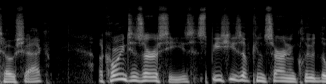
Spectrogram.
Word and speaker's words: Xerces: Montana kicked off its documentation efforts this year with Xerces Society Invertebrate Conservation leading the effort. Livingston-based Xerces, and I hope I'm pronouncing this right, it's X-E-R-C-E-S, so I'm going with that till someone tells me otherwise.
